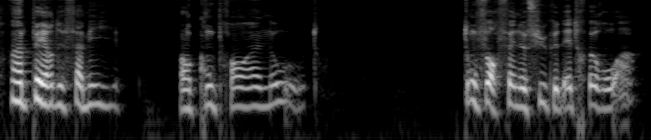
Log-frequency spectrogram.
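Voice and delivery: plainte aiguë et larmoyante; en sanglotant. A narrator's reading. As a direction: pleurer le roi comme un frère. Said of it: "s'écria Redoux en sanglotant". (lamentation sanglotante, aiguë)

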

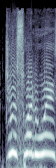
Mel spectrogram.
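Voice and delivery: high, loud cry of relief; relieved, pitch leaping up; joyful exclamation. A narrator's reading. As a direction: cry out in thanks. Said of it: "s'écria-t-elle".

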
